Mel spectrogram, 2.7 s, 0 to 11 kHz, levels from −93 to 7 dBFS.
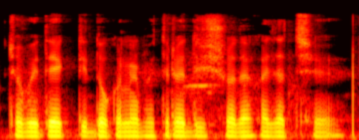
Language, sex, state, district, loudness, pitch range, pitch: Bengali, male, West Bengal, Alipurduar, -19 LUFS, 100-105 Hz, 105 Hz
